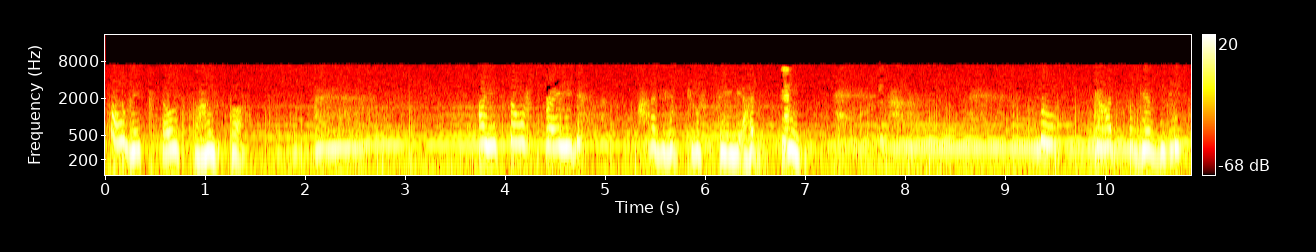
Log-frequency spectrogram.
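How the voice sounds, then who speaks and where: A woman's voice: high-pitched, slow pace, pauses often, narrow, tinny audio, soft background music. An actress playing a devoted, lovelorn, brave young woman in a 1930s radio drama, with melodramatic pleading. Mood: dying, afraid. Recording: noisy, thin 1930s radio broadcast.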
